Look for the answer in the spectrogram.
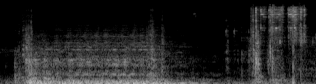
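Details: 1986 GMC square-body truck, first start attempt in 9 years after finding a kill switch, clutch pushed in: keys jangle, then a low uneven churning as the starter cranks the engine, with no firing yet.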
